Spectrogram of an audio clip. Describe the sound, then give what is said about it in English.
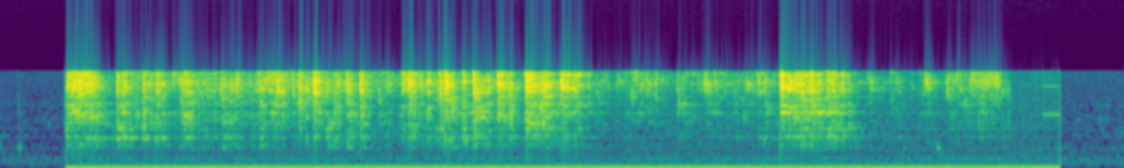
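Metal plates being washed in a metal wash tub on a stove make a busy, continuous clatter of clinks and rattles that holds steady for several seconds with no voices. “if you hear that sound, which is the noise made by washing metal plates in a metal wash tub on the stove, then you know it's time for a little housekeeping”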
